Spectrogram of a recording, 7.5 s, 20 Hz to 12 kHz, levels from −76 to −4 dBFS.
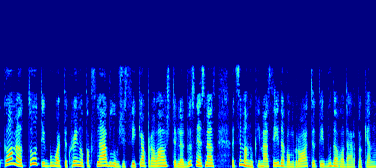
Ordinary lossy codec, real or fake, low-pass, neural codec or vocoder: MP3, 32 kbps; fake; 7.2 kHz; codec, 16 kHz, 1.1 kbps, Voila-Tokenizer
